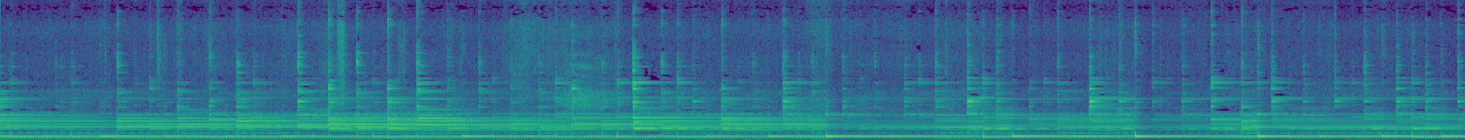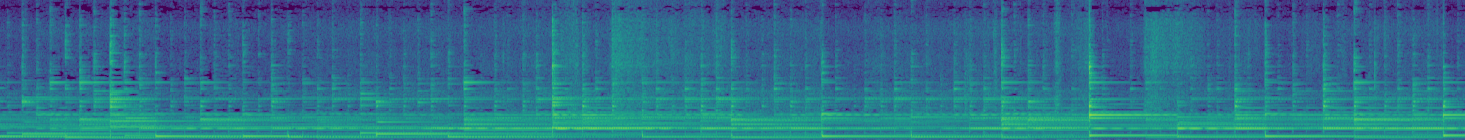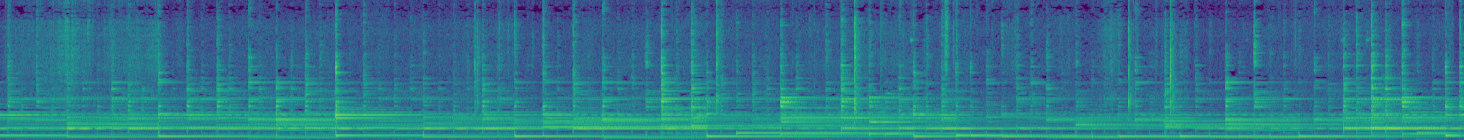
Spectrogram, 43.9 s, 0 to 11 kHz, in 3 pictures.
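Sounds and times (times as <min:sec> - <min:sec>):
tongue drum melody: 0:00.0 - 0:43.9.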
